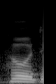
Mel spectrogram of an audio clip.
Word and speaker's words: Hud: It's three letters in Arabic language. Starts with Ha. No, three letters, man. It rhymes with food. Hud, yeah, okay.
